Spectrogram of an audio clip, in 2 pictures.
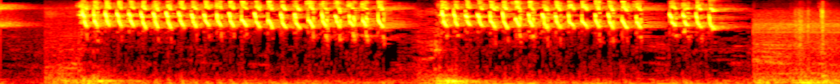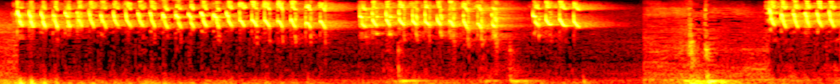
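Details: Master-song brown cililin pours out strings of quick, piercing chattered notes, roughly four each second, in several bursts of varying length, with low thuds and handling noise between phrases.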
